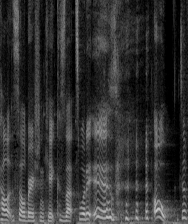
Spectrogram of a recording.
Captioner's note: laughs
